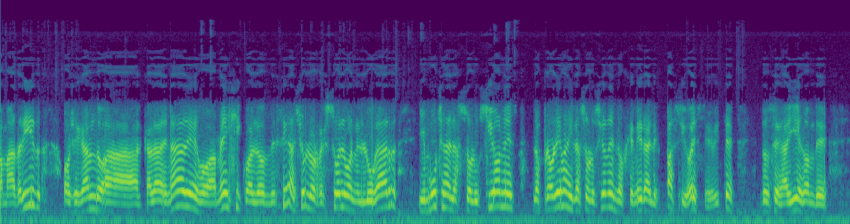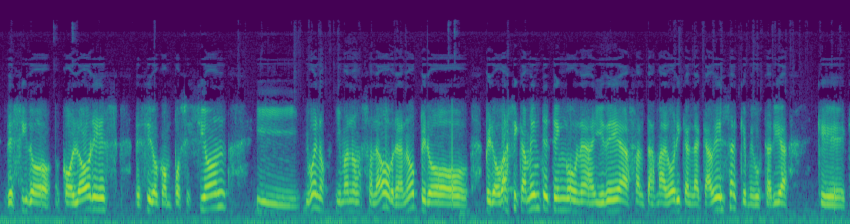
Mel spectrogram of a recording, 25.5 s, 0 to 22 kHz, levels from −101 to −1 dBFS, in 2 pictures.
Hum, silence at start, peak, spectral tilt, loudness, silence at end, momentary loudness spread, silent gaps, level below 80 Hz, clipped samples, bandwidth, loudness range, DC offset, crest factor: none; 0 s; -4 dBFS; -6 dB/octave; -19 LUFS; 0 s; 9 LU; none; -46 dBFS; under 0.1%; 8 kHz; 4 LU; under 0.1%; 16 dB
